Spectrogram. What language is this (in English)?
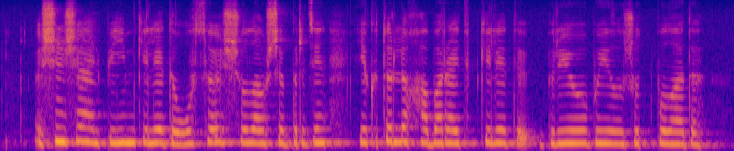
Kazakh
